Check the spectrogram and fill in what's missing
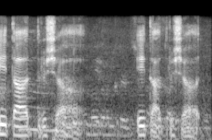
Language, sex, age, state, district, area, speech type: Sanskrit, female, 30-45, Andhra Pradesh, Guntur, urban, spontaneous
